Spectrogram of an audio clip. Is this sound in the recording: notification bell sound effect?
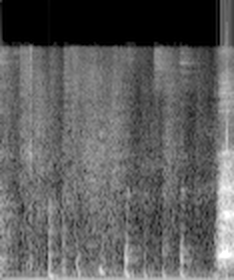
no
